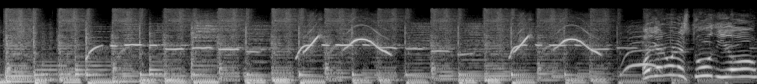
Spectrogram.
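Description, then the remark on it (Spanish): Someone whistles a bright melodic tune over loud, rhythmic background music, with rising and falling glides, ending in a burst of quick wavering whistled notes. “Me enteré, paisanos, de que cada familia latina tiene un silbido, un chiflido que identifica a cada uno de nosotros.”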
